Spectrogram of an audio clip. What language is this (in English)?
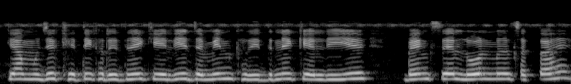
Hindi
